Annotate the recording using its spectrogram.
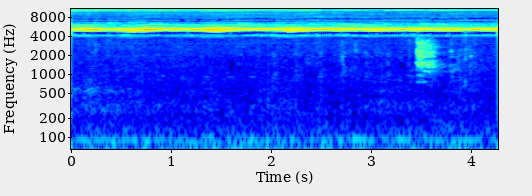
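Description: Insects droning in the forest: one steady, unbroken high-pitched buzz.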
